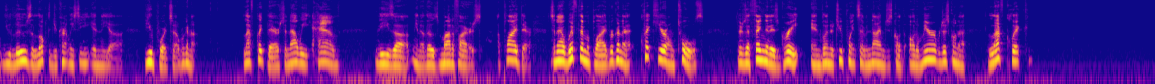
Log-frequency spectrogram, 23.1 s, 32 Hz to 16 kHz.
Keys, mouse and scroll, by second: 4.2 click, 13.2 click, 15.3 click, 19.6 click.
